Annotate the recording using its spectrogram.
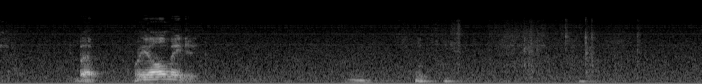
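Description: An elderly man speaks briefly and quietly nearby, then falls silent.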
